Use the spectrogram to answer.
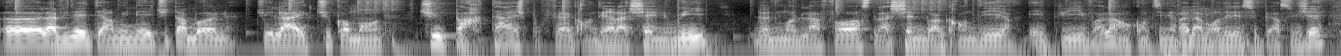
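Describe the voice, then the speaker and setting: A man's voice: lowish voice, fairly even intonation, brisk, few pauses, dark tone, soft background music. A young man giving his opinion in a casual reaction vlog, talking straight to his viewers with lots of fillers. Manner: conversational, addresses viewers directly, many fillers. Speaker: YouTube reaction channel host.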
